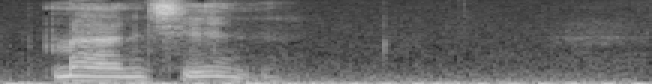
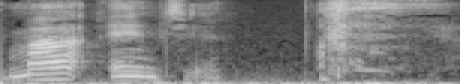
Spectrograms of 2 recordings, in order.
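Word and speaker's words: ma'iingan: Pronounced properly, it sounds like manjin. Pronounced the way I saw it was like ma engine.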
